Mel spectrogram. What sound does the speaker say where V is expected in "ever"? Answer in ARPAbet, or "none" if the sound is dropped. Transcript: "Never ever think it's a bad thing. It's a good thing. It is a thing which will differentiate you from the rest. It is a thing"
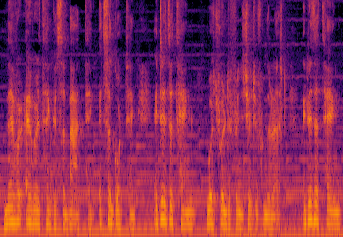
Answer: V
